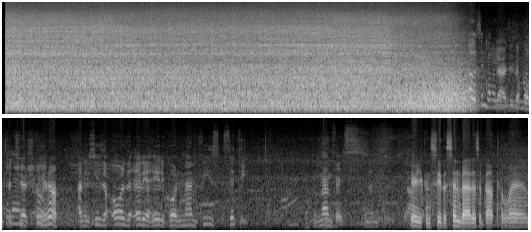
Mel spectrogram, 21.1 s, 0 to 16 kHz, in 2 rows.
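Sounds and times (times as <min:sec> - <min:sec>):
propane burner roaring: 0:00.1 - 0:09.5.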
